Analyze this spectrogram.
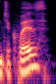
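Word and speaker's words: Jacquizz: Yeah, well, Jaquiz, that's how you say his name, Jaquiz? – Jaquiz, interesting.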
